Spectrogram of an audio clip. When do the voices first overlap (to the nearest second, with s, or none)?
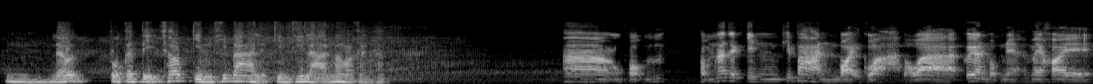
none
